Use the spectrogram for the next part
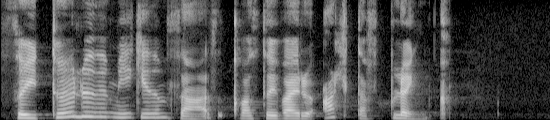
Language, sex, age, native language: Icelandic, female, 30-39, Ukrainian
